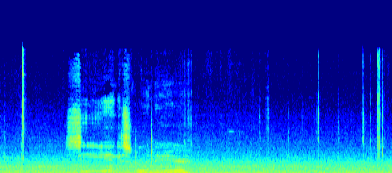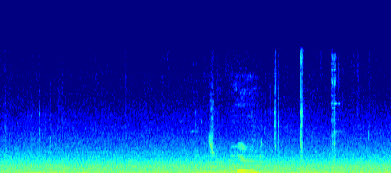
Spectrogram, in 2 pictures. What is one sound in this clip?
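Small metal parts click and tap as fingers handle them.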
